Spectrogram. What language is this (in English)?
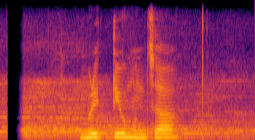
Nepali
